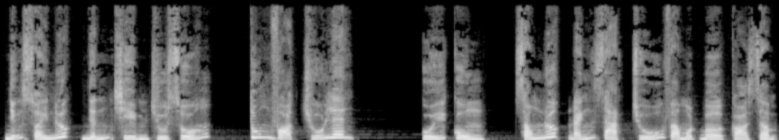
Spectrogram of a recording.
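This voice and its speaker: Slow, high-voiced woman storyteller. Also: no room sound, studio quality, big-room sound. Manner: slow, gentle, expressive storytelling. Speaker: narrator. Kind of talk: children's audiobook narration.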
